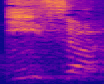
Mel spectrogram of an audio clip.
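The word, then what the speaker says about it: عيسى: Jesus Jesus is in the Quran right wrong Isa is in the Quran and it's spelled Isa Isa now as as those from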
